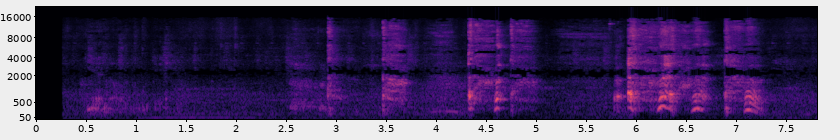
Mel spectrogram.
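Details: A girl gives several short, sharp coughs in quick clusters after quieter breathy sounds, with faint room noise.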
